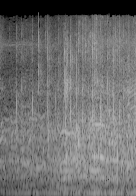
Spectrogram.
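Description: A large audience clapping and calling out in response to a stand-up joke, growing louder over the two seconds.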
